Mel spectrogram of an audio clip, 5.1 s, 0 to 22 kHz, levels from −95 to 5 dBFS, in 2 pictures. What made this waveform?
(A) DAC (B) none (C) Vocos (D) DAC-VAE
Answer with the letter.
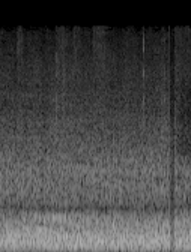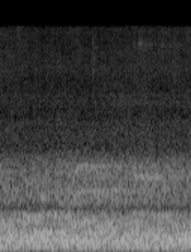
B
